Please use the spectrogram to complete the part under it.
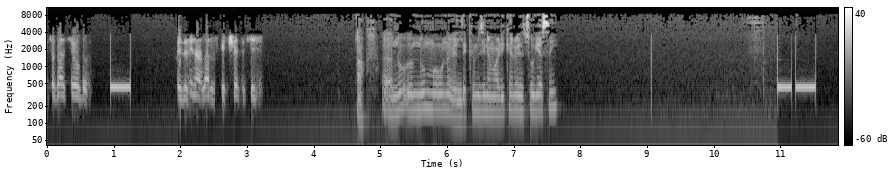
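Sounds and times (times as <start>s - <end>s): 
speech: 0.0s - 0.8s, 2.0s - 3.4s, 4.6s - 7.8s
telephone line tone beeps as caller is cut off: 1.0s - 1.3s, 10.9s - 11.6s.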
